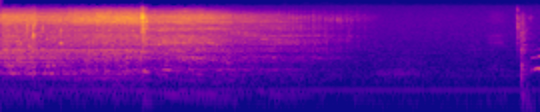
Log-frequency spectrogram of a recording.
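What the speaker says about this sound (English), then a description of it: "We're going to beat the egg whites till they're stiff." Stand mixer whipping egg whites for grain-free bread, a steady whir that fades down near the end before a brief clunk.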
